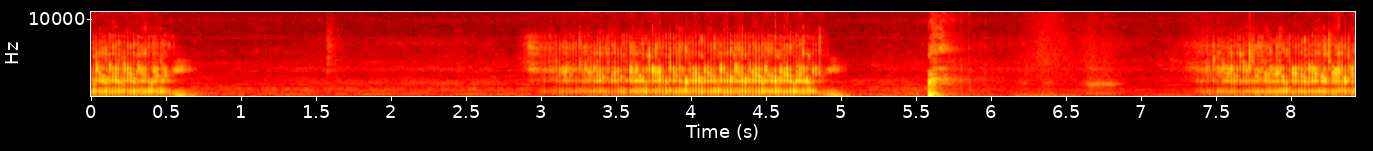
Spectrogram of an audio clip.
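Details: Loud rattling snores on each in-breath, separated by quiet out-breaths, with faint music in the background; ordinary snoring during sleep.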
